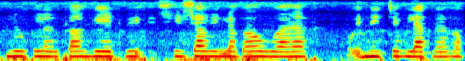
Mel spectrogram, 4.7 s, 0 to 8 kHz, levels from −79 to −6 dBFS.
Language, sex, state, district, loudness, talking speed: Hindi, female, Punjab, Fazilka, -15 LUFS, 180 wpm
